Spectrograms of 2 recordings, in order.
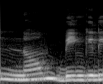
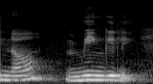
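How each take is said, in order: First: A b sound is pronounced after the m. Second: No b sound is pronounced after the m. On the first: The speaker calls it wrong. "इसे नम बिंगली नहीं पढ़ेंगे" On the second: The speaker calls it right. "इसे पढ़ेंगे न मिंगली"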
